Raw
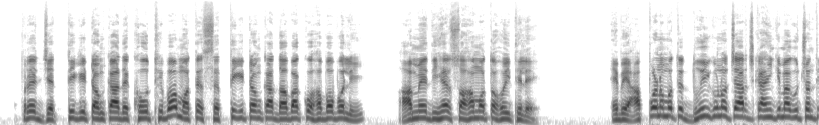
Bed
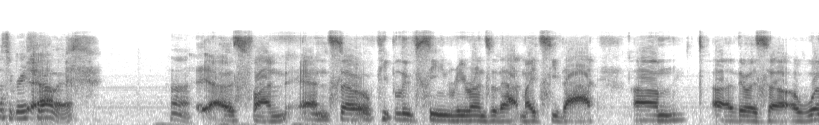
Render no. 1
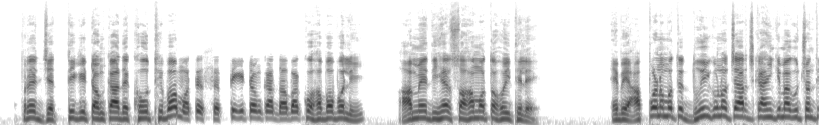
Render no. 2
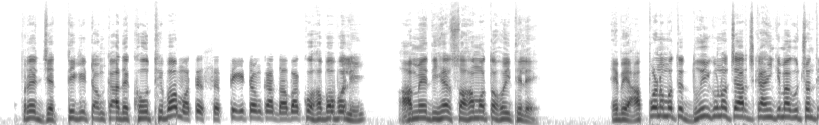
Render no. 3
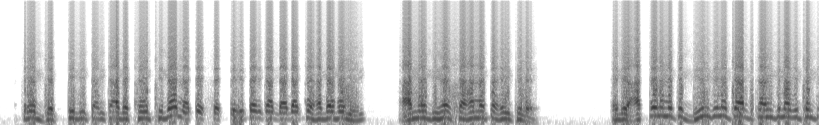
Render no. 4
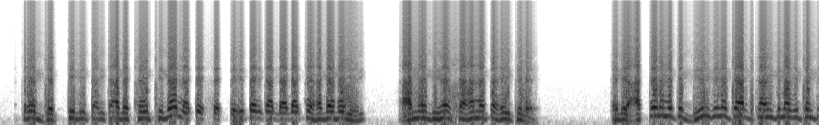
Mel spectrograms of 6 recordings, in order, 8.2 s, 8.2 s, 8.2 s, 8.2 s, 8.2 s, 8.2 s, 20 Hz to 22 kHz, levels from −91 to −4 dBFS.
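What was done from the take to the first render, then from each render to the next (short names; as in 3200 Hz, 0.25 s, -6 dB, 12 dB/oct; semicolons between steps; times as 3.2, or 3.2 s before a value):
1.77–3.02 speaker cabinet 320–2300 Hz, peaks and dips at 360 Hz +8 dB, 730 Hz -4 dB, 1100 Hz -10 dB, 1800 Hz +6 dB
0.76–1.17 compressor 3:1, threshold -35 dBFS; 3.3–4.11 doubler 14 ms -4 dB
sample-rate reducer 2300 Hz, jitter 20%
gain +12 dB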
